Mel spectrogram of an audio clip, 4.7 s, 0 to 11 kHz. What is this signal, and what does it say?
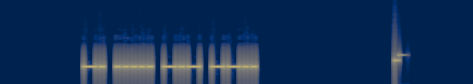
Morse code, heard as a keyed tone, about 30 wpm, 700 Hz. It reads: N5KZ
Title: USA Call Signs Repeated 3x 30wpm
